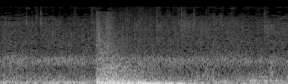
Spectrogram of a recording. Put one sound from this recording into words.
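A heavy metal machine thuds down into place with a clatter.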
